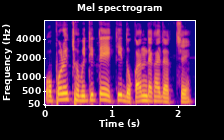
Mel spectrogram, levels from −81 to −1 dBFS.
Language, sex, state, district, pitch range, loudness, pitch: Bengali, male, Assam, Kamrup Metropolitan, 145-195 Hz, -13 LUFS, 170 Hz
